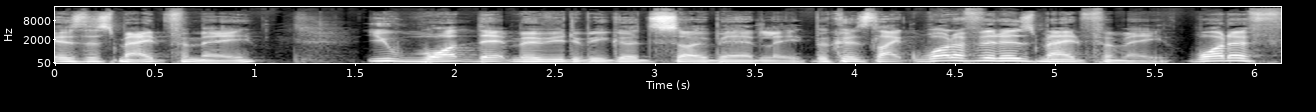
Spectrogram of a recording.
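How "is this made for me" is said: normal talking voice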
